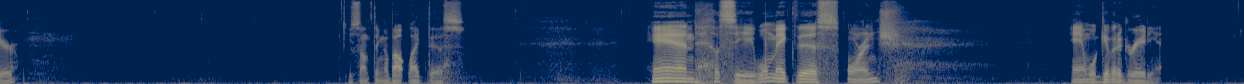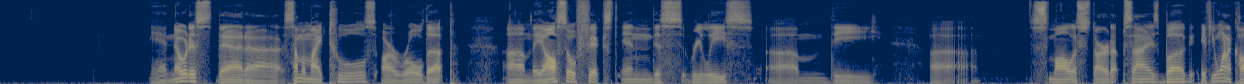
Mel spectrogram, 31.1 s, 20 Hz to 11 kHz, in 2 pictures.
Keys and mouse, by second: 0.3 click, 1.9-4.8 drag, 6.3 click, 7.8 click, 9.8 click, 11.1 click, 15.9 click, 22.0 click.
